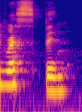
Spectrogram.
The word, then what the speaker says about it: Ruxpin: It's Teddy Ruxpin.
